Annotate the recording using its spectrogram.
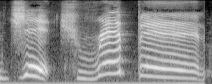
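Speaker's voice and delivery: very slow, stretched jit trippin; drawn out slang. Pretend. Streamer reacting to the game character. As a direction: drag each word out.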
